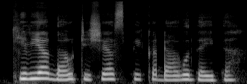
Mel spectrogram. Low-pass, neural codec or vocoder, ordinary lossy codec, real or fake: none; codec, 44.1 kHz, 2.6 kbps, SNAC; none; fake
